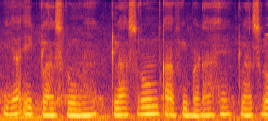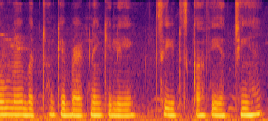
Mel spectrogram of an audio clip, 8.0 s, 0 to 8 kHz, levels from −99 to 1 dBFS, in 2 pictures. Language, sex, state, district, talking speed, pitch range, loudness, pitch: Hindi, male, Bihar, Lakhisarai, 140 wpm, 150-165 Hz, -14 LUFS, 155 Hz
